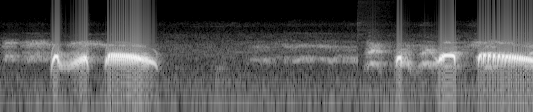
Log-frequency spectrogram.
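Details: Spotted dove kept as a lure bird, calling to attract others: two low phrases, each a pair of hooked notes and a drawn-out throbbing coo, separated by a faint gap.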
